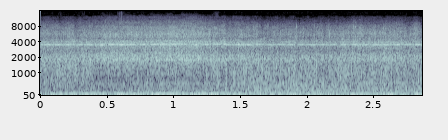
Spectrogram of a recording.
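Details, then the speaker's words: InMotion Climber dual 750 W hub-motor electric kick scooter at about 23–24 mph, pulling power up a grade: heavy wind rumble with a thin, steady high whistle over it that kicks up under load; normal hub motor whine. "Oh yeah, that whistling kicks right up there whenever you're, whenever you just start pulling some wattage."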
